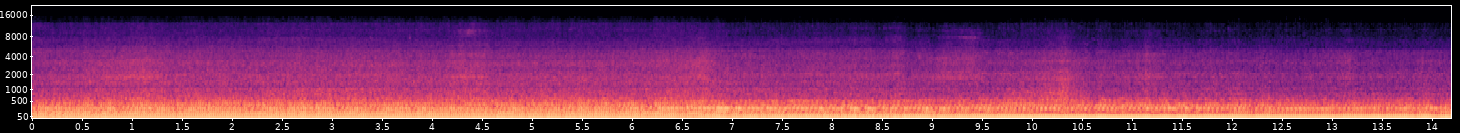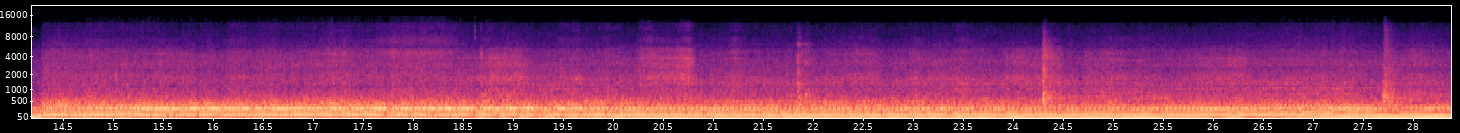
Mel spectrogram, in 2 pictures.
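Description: Kawasaki ZX-10RR's inline-four engine, fitted with an aftermarket exhaust pipe, idling steadily once warmed up. Its tone gets fuller and lower about halfway through.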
